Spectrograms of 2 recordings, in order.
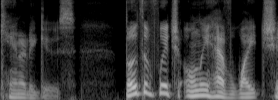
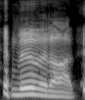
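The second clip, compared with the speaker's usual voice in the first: laughing; 6 semitones higher, 11 dB louder than usual. Real, not acted. Laughs off the claymore joke.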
